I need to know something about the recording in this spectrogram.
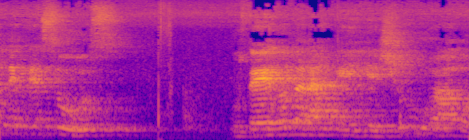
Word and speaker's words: Yeshua: De hecho, el hebreo se desprende del arameo y se pronuncia, traducido al arameo, Yeshua. Yeshua.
